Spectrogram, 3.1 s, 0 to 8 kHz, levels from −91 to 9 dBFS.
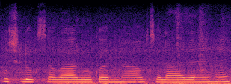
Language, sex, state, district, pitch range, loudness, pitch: Hindi, female, Bihar, Kaimur, 210-220 Hz, -15 LUFS, 210 Hz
